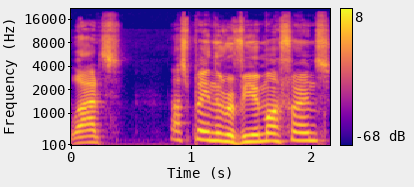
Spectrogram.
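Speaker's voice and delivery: put-on Birmingham accent. Wrapping up the review for viewers: put-on Birmingham accent. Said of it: "Do you like that Birmingham accent".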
